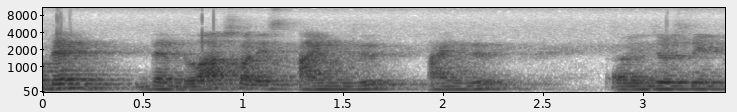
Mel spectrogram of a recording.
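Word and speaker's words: ஐந்து: So then the last one is eindu, eindu. Interesting pronunciation compared to the previous ones, and also interesting letter right here.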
